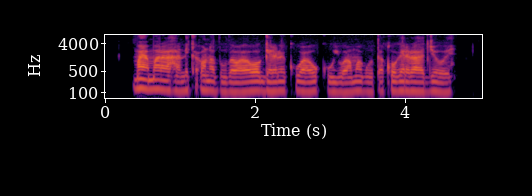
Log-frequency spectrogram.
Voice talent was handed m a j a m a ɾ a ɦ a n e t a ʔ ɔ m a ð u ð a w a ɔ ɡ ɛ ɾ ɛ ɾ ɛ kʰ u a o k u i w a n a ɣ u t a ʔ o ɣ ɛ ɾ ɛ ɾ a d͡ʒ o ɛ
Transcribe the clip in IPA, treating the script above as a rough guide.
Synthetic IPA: m a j a m a ɾ a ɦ a n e k a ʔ ɔ n a ð u ð a w a ɔ ɡ ɛ ɾ ɛ ɾ ɛ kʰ u a o k u i w a m a ɣ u t a k o ɣ ɛ ɾ ɛ ɾ a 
